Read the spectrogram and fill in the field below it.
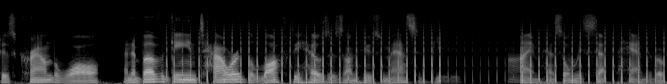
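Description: From 1.67 s to 6.65 s a train of clicks ticks over the speech at a regular 12.1 per second, some seventy in all, peaking about 15 dB above the signal, likely from electrical interference; on a spectrogram they are evenly spaced vertical lines. Between 4.41 s and 5.21 s one channel is inverted, likely a polarity flip, so the summed mono drops by about 22 dB and the speech turns faint; the waveform collapses to a narrow band there.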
